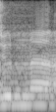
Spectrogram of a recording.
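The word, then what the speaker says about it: جُنَّ: Falawtadah jikalau murtad ia seseorang au junna atau gila ia seseorang. Junna yang bermakna gila itu pasti bina majuhul bacanya.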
